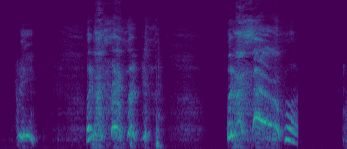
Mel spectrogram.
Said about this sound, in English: For the love of Christ, stop fucking coughing, man.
